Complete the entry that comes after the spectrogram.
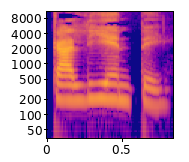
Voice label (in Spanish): "caliente", Spanish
